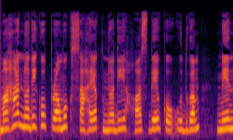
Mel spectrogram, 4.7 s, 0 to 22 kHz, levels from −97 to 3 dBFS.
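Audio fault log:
No faults are heard in this speech recording. A faint room noise sits about 41 dB below the speech, part of the space where the microphone was rather than anything the system added.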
